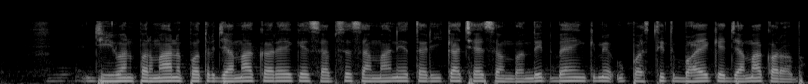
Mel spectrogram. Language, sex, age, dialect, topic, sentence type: Maithili, male, 18-24, Eastern / Thethi, banking, statement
